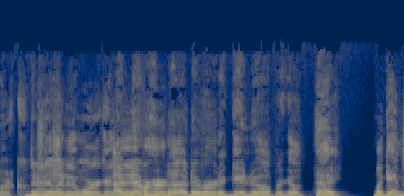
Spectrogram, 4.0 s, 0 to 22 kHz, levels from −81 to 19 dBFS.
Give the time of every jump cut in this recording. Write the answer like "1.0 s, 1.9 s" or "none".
none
